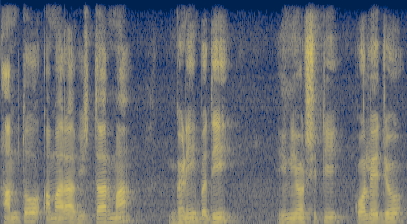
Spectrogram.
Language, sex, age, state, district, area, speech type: Gujarati, male, 60+, Gujarat, Morbi, rural, spontaneous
